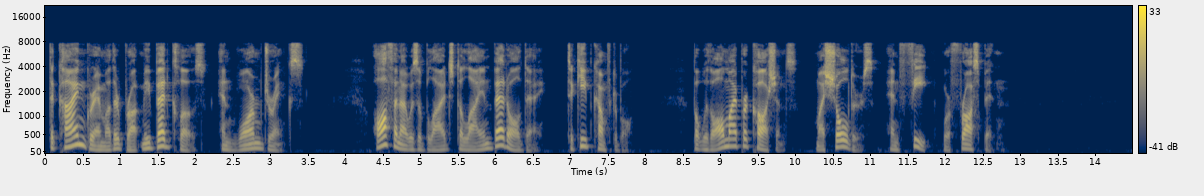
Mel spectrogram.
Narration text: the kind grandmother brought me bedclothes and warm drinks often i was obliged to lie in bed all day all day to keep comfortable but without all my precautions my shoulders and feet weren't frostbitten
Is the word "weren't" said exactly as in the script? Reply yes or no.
no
